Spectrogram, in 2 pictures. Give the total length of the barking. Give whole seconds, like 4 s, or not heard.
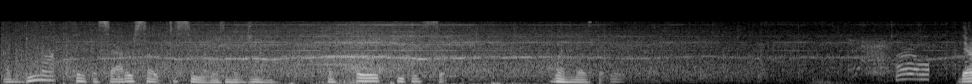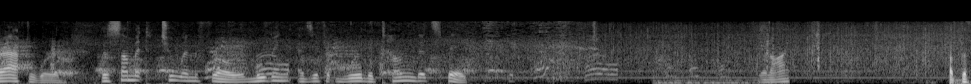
9 s.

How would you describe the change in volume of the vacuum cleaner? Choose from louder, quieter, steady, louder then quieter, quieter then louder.
quieter.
